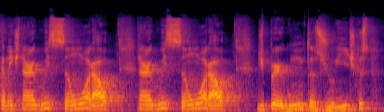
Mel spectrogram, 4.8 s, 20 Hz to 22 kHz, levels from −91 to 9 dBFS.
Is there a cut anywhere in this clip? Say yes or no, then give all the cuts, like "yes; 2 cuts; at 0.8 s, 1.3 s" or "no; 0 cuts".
yes; 1 cut; at 1.7 s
